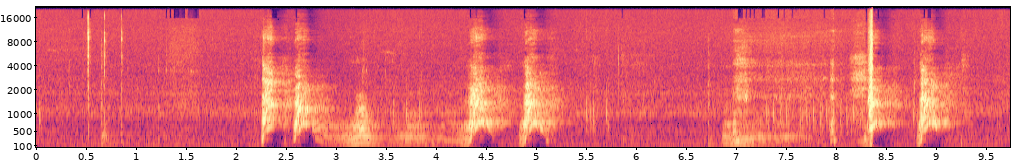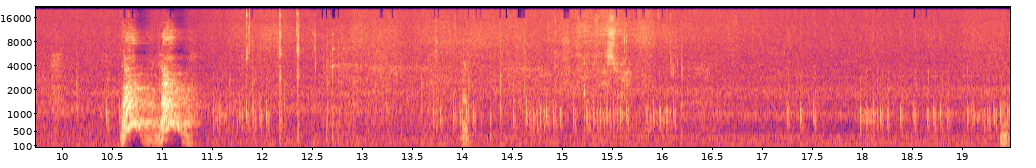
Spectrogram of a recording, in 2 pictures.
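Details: Mother West Highland White Terrier barks indoors as her three-week-old puppies are let out of their pen onto the carpet for the first time. Sharp barks come in short bursts of two or three, with a woman talking in between.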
